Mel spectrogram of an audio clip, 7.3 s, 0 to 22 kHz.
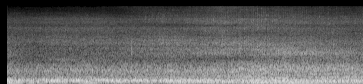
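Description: The 302 cubic-inch V8 of a 1974 Glassic Model A replica roadster running steadily at low speed as the car drives slowly past, a steady low rumble.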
